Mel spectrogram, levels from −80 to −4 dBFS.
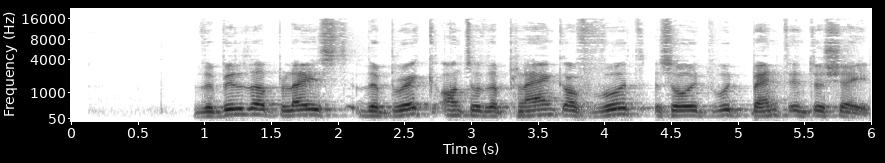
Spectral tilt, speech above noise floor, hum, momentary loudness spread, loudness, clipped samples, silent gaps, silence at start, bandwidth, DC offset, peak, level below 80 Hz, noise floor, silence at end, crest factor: -5.5 dB/octave; 46 dB; none; 6 LU; -21 LUFS; under 0.1%; none; 0.9 s; 16.5 kHz; under 0.1%; -4 dBFS; -68 dBFS; -67 dBFS; 0 s; 18 dB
